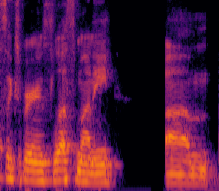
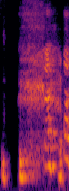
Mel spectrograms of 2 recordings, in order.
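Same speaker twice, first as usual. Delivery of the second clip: high laugh. Real, not acted. Laughing at his own joke.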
